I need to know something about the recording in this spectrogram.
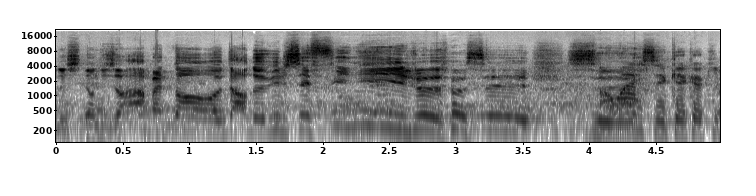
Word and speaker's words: Daredevil: Moi, je me souviens du personnage de Daredevil, enfin à l'anglaise, on prononce ça Daredevil.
